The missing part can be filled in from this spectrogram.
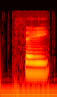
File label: "fei1", Chinese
